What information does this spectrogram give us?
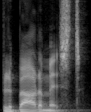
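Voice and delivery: ordinary delivery, nothing marked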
